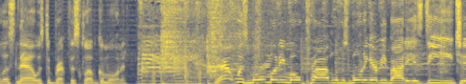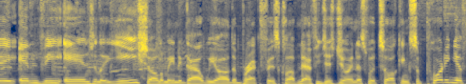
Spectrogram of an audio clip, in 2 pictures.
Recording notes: Today on the show we opened up the phone lines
